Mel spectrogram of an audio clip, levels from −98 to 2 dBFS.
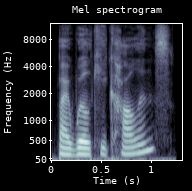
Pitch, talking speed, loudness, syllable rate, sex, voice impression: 175 Hz, 135 wpm, -18 LUFS, 4.5 syllables/s, female, very feminine, adult-like, slightly fluent, intellectual, slightly elegant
